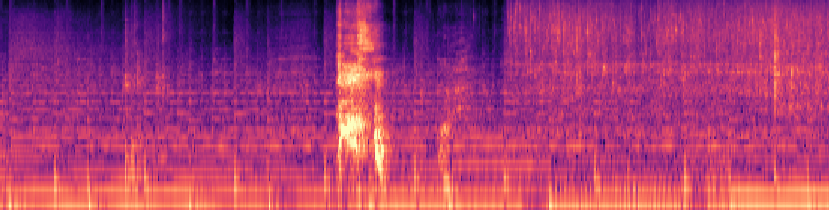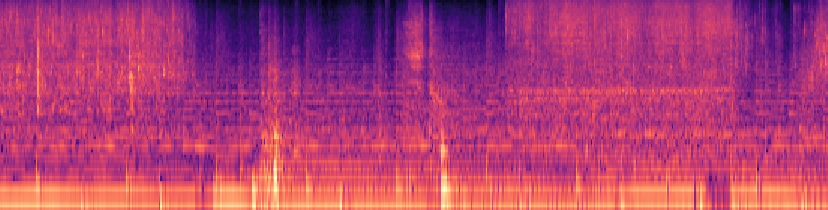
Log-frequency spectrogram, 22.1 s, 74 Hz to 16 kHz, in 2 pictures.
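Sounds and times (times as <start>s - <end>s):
background music: 0.0s - 22.0s
water running from a tap: 6.7s - 13.9s, 17.6s - 22.0s.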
